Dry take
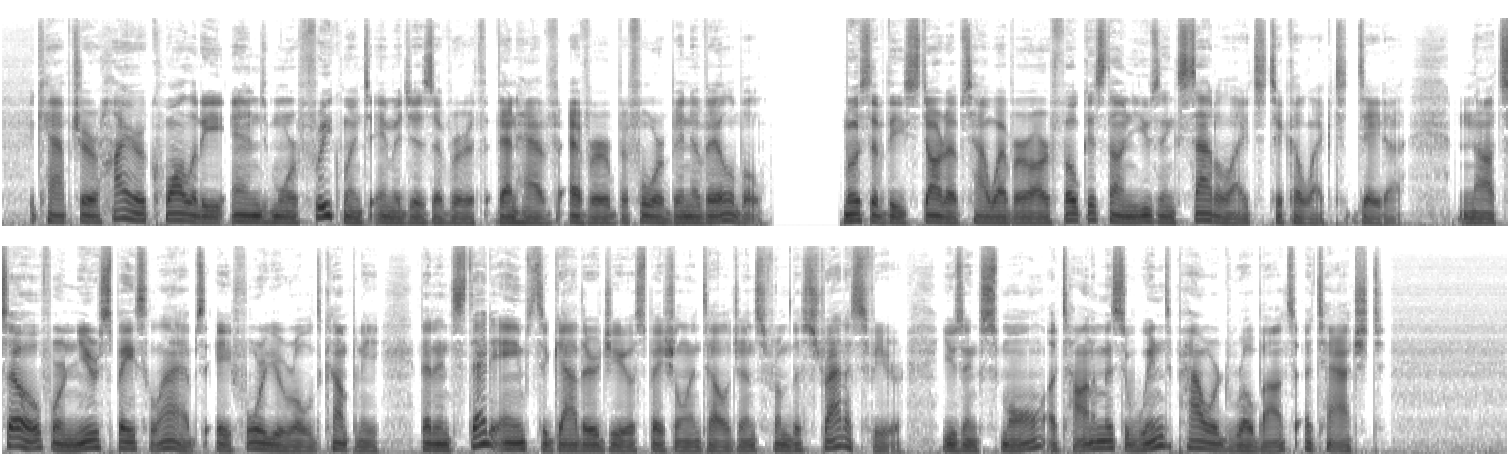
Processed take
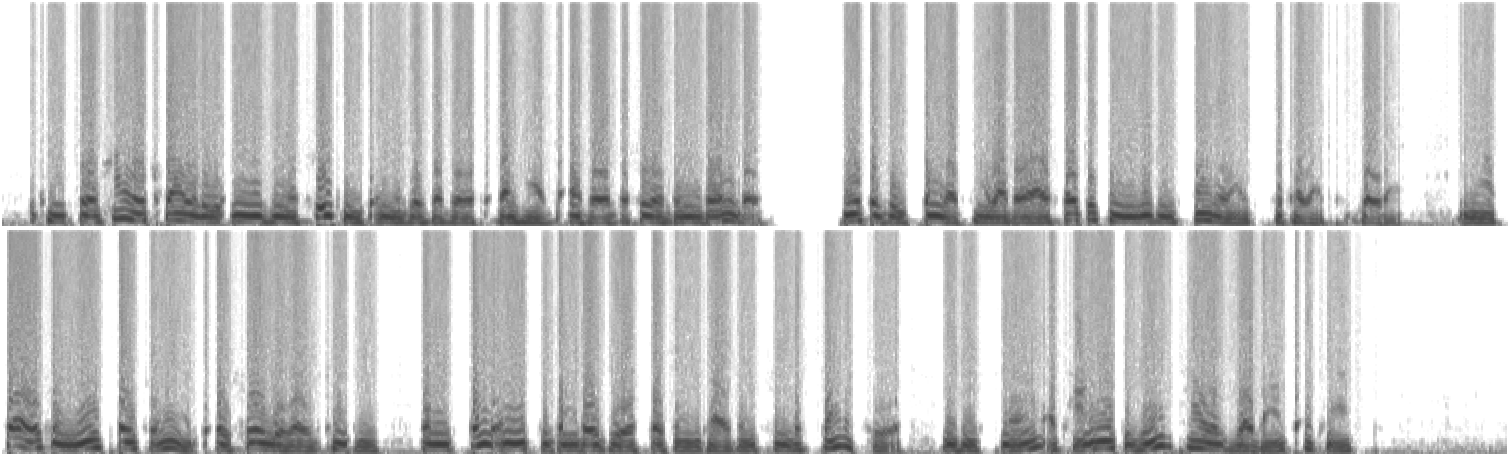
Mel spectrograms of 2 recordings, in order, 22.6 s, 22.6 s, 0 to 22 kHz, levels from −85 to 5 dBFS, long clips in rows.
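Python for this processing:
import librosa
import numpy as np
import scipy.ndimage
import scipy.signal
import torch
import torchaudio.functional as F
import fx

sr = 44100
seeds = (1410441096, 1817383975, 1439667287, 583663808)

y = fx.spec_expand(x, sr, power=2.3)
y = fx.env_lowpass_down(y, sr, base_hz=490.0, full_db=-14.5)
y = scipy.signal.sosfilt(scipy.signal.butter(4, 1100.0, 'lowpass', fs=sr, output='sos'), y)
y = fx.tube_stage(y, sr, drive_db=20.0, bias=0.65)
y = fx.clock_jitter(y, sr, seeds[0], jitter_ms=0.13)
y = F.gain(torch.from_numpy(y), 2.5).numpy()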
